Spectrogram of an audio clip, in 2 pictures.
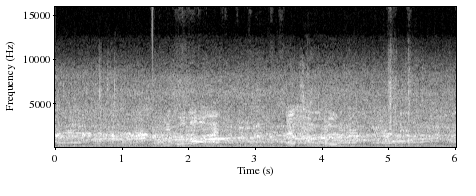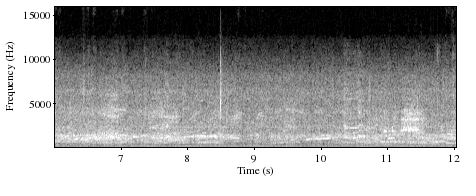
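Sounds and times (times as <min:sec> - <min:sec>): hens calling: 0:00.0 - 0:12.0
steady low hum: 0:00.0 - 0:12.0.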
